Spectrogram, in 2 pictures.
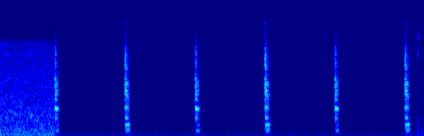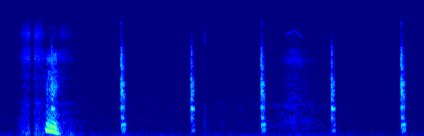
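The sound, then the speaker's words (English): A clock ticks steadily, sharp even clicks coming roughly every two-thirds of a second, with a brief vocal sound breaking in partway through. “Did that come from the clock, or?”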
